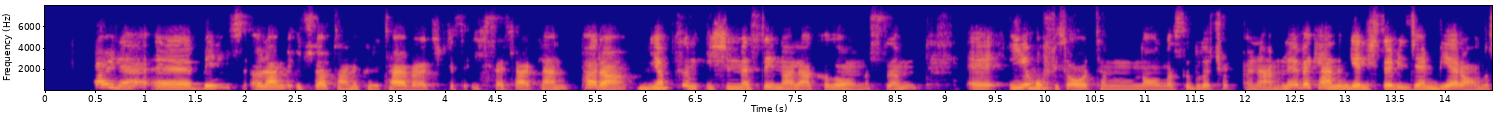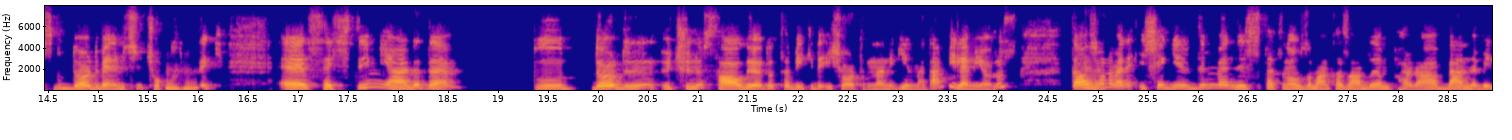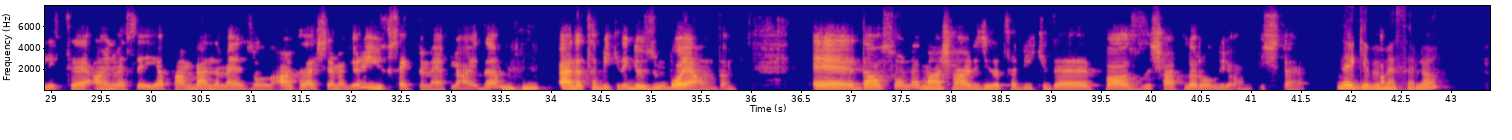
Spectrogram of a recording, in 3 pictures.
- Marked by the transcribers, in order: tapping
- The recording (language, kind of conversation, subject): Turkish, podcast, Para mı, iş tatmini mi senin için daha önemli?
